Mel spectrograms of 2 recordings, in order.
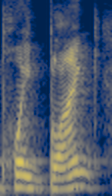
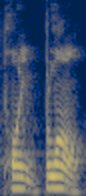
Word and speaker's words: Point Blanc: everybody pronounced point blanc everybody just kept saying point blank like no that's not how it's pronounced even characters like alan blunt say point blank and that really bugs me because i'm pretty sure there's a moment in the book where alan blunt corrects alex who calls it point blank and then alan blanc says no alex it's pronounced point blanc as in the french word for white anyway i just wanted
